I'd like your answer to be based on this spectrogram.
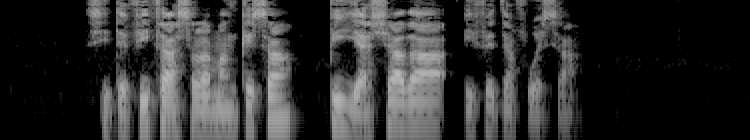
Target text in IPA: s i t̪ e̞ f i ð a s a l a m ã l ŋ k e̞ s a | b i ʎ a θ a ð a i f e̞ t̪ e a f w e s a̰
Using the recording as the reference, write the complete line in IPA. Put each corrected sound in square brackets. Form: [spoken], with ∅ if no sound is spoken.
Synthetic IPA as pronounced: s i t̪ e̞ f i [θ] a s a l a m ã [∅] ŋ k e̞ s a | [p] i ʎ a [ʃ] a ð a i f e̞ t̪ e a f w e s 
